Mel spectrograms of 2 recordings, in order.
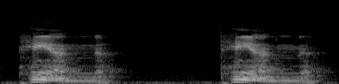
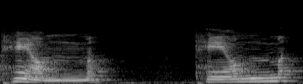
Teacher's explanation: Y piense muy bien, no cierro los labios.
